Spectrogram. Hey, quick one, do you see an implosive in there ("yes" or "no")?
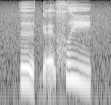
yes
